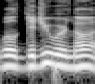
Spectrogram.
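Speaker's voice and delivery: flat, level, expressionless monotone. Retelling a conversation, the speaker imitates the other man: imitating a monotone voice. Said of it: "he was always like very monotone. So I'll try and like imitate him".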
